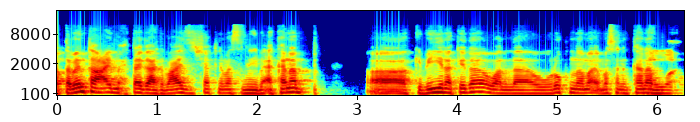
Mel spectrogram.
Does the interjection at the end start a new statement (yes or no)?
yes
